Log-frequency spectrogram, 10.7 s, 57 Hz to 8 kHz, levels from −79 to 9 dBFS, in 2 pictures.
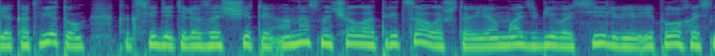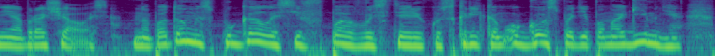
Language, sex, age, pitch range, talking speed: Russian, male, 20-39, 140-160 Hz, 175 wpm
